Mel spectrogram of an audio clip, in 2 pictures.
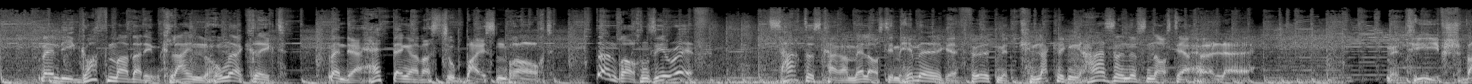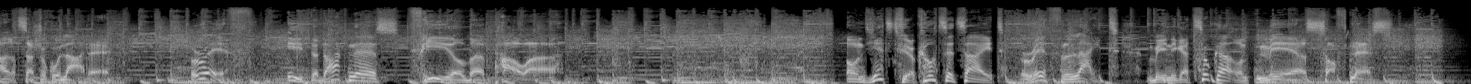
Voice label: Werbe Spot, Commercial (Werbung), German; Riff - Demo-Werbespot

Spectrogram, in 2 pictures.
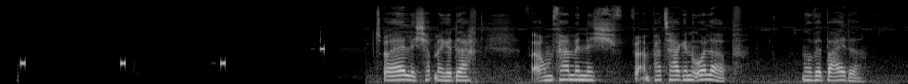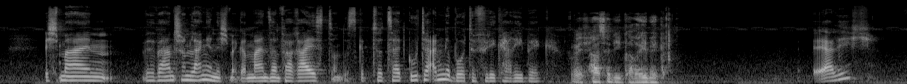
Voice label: Synchron; Ausgequetscht

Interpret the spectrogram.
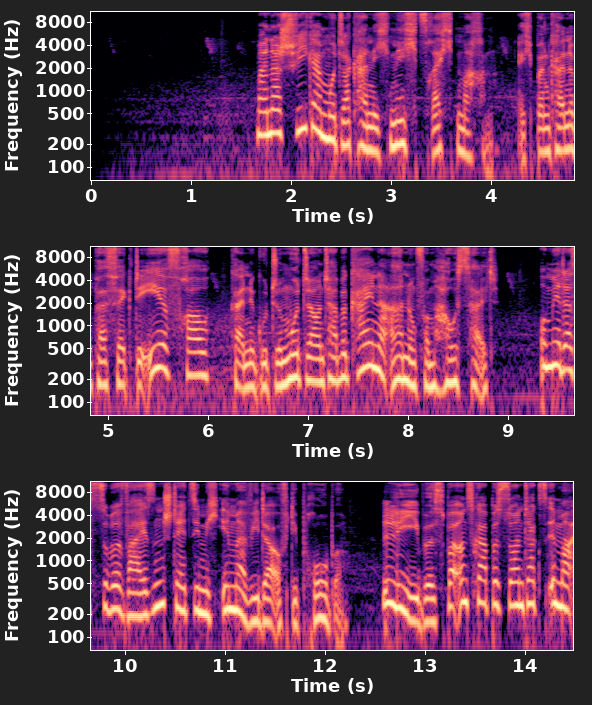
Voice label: testimonial schwiegermutter; LOFT VOICES

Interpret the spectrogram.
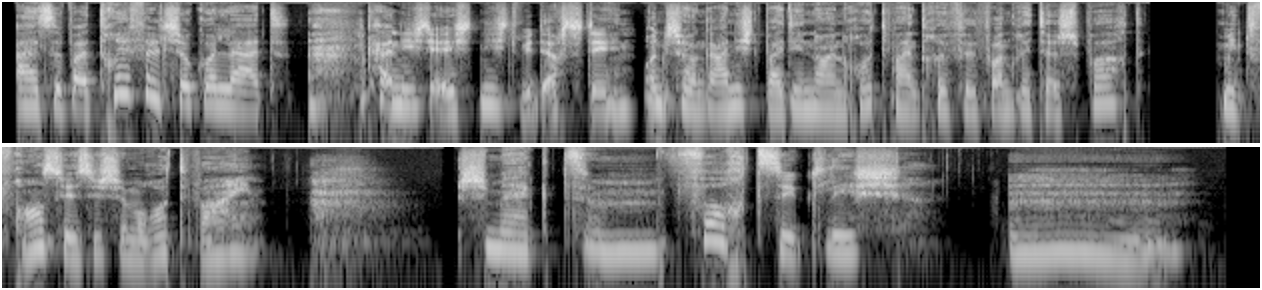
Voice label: akzent franzoesisch suess

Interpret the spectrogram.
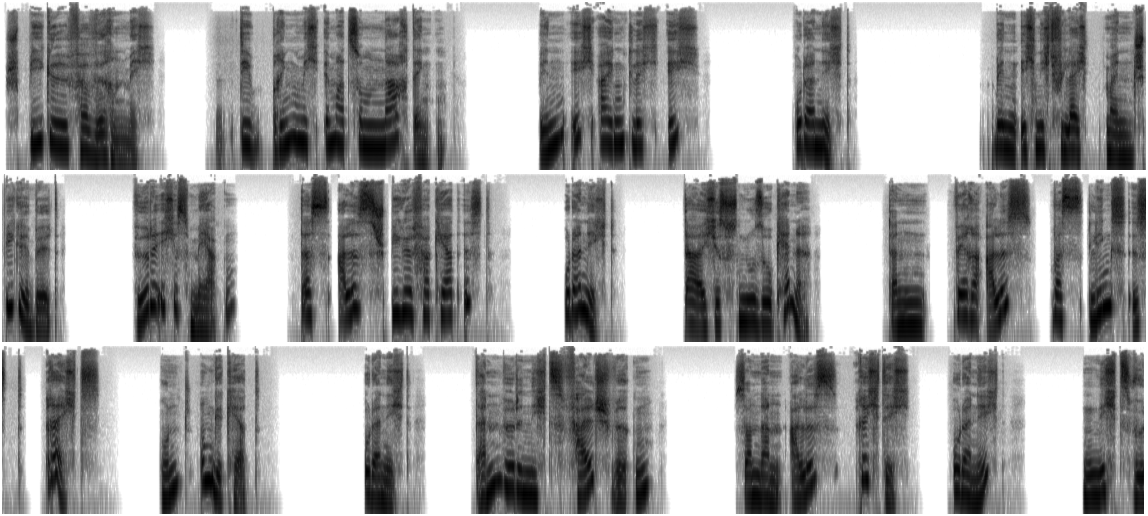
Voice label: Innerer Monolog

